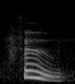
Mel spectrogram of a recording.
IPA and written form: fu:d (food)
